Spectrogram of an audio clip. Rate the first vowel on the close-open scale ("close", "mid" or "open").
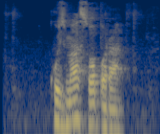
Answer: close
